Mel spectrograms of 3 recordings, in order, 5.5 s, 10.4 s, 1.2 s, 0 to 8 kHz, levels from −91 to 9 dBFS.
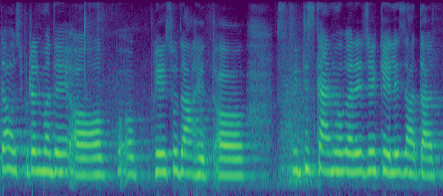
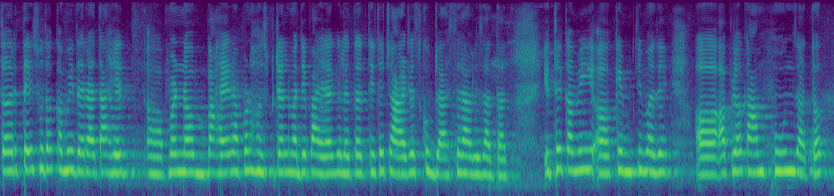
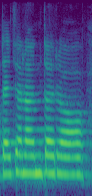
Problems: constant background noise, background conversations at intervals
